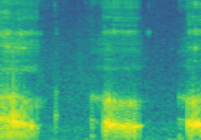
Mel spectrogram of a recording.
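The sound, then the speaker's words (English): Deep, rough belching groans of a male fallow deer buck calling to does in a forest at night, coming in three low guttural bursts with short silences between, the last cut off at the end. “if you hear that sound, that's the sound of a male fallow deer, a fallow buck, setting out his credentials for the does who will hopefully be gathering around.”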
